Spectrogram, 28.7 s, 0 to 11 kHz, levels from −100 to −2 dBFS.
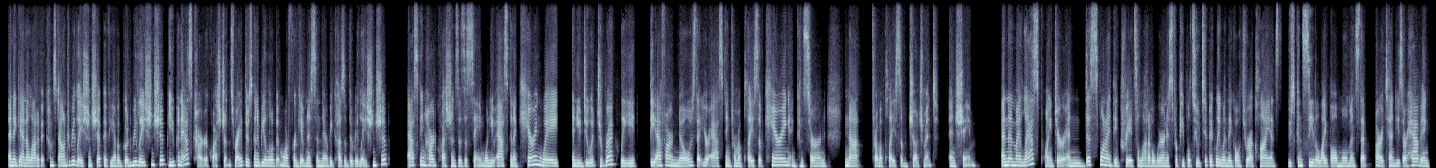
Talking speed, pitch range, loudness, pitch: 235 wpm, 175-205 Hz, -19 LUFS, 185 Hz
